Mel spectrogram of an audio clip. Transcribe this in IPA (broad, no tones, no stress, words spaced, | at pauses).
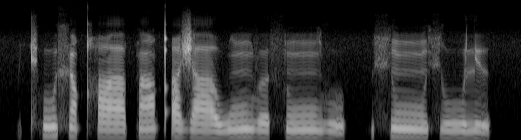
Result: cʰuxʲũqʰaː pãqʼiʒaː wũβɵ θũːɣu | çũːçuːlʲɨ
